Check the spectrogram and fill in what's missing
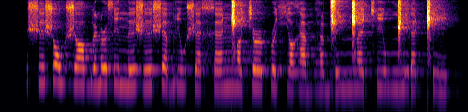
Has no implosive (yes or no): yes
